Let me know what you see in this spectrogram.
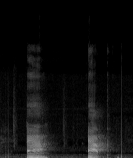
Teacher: it's the a as in cat so you got to open your mouth push your tongue forward and pull your lips to the side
